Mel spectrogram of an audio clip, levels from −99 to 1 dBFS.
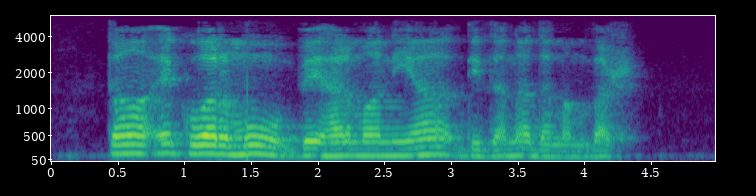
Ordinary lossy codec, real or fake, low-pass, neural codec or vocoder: AAC, 32 kbps; real; 5.4 kHz; none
